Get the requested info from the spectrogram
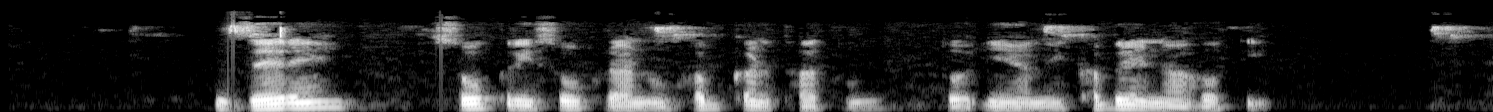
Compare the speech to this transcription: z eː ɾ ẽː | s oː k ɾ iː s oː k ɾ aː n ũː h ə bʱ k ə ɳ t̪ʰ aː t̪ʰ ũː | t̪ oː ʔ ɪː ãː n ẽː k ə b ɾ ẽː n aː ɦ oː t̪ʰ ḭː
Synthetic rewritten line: z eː ɾ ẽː | s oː k ɾ iː s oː k ɾ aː n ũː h ə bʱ k ə ɳ t̪ʰ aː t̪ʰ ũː | t̪ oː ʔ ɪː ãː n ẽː kʰ ə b ɾ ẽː n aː ɦ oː t̪ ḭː

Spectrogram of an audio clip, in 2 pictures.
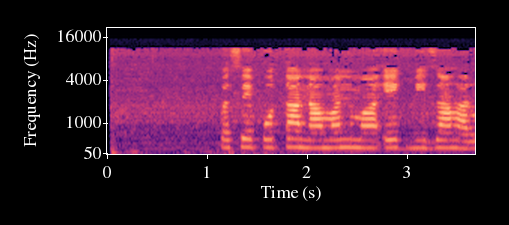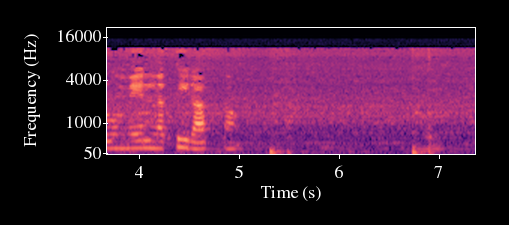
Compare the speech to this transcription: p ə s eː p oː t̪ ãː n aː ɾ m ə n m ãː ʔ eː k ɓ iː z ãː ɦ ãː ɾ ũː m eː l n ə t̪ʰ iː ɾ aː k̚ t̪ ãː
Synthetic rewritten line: p ə s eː p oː t̪ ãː n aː m ə n m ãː ʔ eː k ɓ iː z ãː ɦ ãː ɾ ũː m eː l n ə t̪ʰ iː ɾ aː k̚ t̪ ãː

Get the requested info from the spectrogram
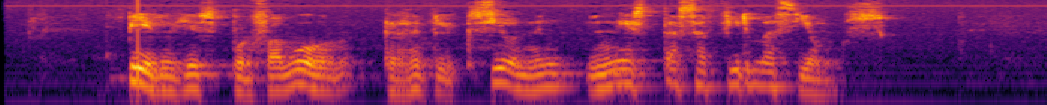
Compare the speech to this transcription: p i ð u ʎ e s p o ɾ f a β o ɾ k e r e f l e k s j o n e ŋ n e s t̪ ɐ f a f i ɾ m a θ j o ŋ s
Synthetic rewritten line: p i ð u ʎ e s p o ɾ f a β o ɾ k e r e f l e k s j o n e ŋ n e s t̪ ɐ s a f i ɾ m a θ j o ŋ s

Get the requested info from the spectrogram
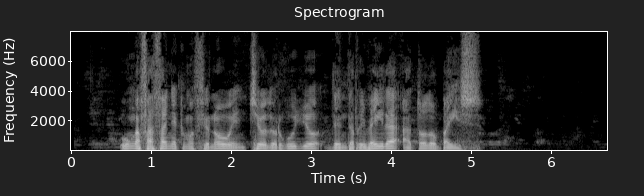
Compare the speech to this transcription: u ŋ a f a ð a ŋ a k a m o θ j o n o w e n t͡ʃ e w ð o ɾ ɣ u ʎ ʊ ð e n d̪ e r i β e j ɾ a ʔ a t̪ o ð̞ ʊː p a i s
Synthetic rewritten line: u ŋ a f a θ a ɲ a k e m o θ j o n o w e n t͡ʃ e w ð o ɾ ɣ u ʎ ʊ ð e n d̪ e r i β e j ɾ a ʔ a t̪ o ð̞ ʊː p a i s

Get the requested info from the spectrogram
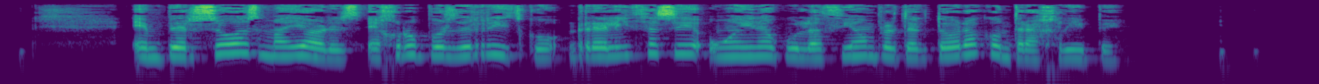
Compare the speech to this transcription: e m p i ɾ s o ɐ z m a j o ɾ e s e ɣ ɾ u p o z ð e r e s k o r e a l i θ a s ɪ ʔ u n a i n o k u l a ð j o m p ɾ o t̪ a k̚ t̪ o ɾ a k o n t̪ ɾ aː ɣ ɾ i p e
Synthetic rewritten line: e m p e ɾ s o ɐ z m a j o ɾ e s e ɣ ɾ u p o z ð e r i s k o r e a l i θ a s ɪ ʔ u ŋ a i n o k u l a θ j o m p ɾ o t̪ e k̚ t̪ o ɾ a k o n t̪ ɾ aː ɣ ɾ i p e

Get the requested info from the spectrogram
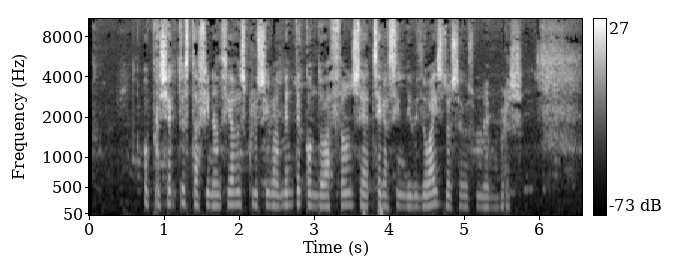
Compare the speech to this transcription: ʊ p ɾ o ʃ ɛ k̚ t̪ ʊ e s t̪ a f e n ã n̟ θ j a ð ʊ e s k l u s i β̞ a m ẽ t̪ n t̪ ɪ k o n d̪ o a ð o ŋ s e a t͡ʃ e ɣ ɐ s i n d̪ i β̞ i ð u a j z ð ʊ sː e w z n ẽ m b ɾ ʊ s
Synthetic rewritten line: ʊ p ɾ o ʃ ɛ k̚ t̪ ʊ e s t̪ a f i n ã n̟ θ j a ð ʊ e s k l u s i β̞ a m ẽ n t̪ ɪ k o n d̪ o a θ o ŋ s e a t͡ʃ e ɣ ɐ s i n d̪ i β̞ i ð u a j z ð ʊ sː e w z m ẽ m b ɾ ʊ s

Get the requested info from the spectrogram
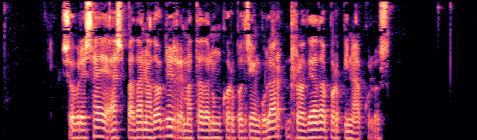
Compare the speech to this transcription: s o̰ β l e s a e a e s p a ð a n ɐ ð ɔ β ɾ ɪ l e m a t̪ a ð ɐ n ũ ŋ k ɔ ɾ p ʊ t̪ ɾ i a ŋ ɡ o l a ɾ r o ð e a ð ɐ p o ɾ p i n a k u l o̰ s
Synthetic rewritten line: s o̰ β ɾ e s a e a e s p a ð a n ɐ ð ɔ β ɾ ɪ r e m a t̪ a ð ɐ n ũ ŋ k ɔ ɾ p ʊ t̪ ɾ i a ŋ ɡ u l a ɾ r o ð e a ð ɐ p o ɾ p i n a k u l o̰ s

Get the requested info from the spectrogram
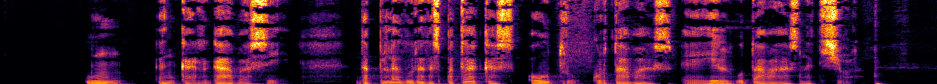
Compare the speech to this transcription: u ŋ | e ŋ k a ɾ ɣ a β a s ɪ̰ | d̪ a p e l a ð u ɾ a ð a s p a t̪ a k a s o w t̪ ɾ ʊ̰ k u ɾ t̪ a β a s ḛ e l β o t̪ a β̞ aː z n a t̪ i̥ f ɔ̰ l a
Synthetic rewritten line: u ŋ | e ŋ k a ɾ ɣ a β a s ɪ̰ | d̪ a p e l a ð u ɾ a ð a s p a t̪ a k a s o w t̪ ɾ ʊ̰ k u ɾ t̪ a β a s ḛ e l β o t̪ a β̞ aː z n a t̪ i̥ ʃ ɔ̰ l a

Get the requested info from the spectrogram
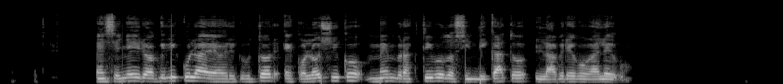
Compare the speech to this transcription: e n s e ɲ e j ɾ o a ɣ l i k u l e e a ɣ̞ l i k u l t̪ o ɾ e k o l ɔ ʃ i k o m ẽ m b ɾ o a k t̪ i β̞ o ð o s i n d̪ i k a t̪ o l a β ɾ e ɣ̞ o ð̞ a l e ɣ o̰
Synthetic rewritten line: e n s e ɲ e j ɾ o a ɣ ɾ i k u l a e a ɣ̞ ɾ i k u l t̪ o ɾ e k o l ɔ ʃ i k o m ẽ m b ɾ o a k t̪ i β̞ o ð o s i n d̪ i k a t̪ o l a β ɾ e ɣ̞ o ɣ̞ a l e ɣ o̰

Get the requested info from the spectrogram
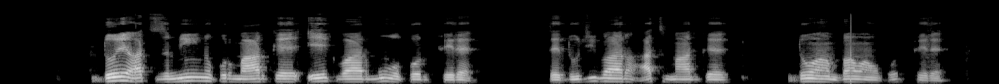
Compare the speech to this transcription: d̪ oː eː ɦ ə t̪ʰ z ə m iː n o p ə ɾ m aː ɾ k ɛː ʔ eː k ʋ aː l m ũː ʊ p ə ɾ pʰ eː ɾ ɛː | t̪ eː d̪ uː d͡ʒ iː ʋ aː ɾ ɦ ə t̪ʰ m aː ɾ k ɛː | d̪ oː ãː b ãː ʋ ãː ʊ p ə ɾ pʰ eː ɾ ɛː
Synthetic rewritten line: d̪ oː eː ɦ ə t̪ʰ z ə m iː n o p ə ɾ m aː ɾ k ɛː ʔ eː k ʋ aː ɾ m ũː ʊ p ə ɾ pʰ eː ɾ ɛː | t̪ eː d̪ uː d͡ʒ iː ʋ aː ɾ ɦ ə t̪ʰ m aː ɾ k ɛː | d̪ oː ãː b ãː ʋ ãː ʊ p ə ɾ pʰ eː ɾ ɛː

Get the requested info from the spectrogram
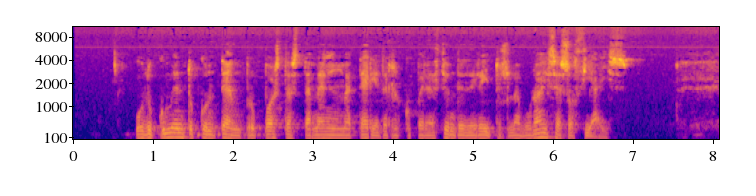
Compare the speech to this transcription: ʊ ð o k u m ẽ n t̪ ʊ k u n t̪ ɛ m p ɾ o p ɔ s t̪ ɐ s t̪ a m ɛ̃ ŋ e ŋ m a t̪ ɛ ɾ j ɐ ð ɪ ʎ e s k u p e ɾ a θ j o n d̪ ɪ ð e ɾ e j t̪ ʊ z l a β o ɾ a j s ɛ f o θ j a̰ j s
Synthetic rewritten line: ʊ ð o k u m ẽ n t̪ ʊ k o n t̪ ɛ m p ɾ o p ɔ s t̪ ɐ s t̪ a m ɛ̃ ŋ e ŋ m a t̪ ɛ ɾ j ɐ ð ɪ r e k u p e ɾ a θ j o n d̪ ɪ ð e ɾ e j t̪ ʊ z l a β o ɾ a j s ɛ s o θ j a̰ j s

